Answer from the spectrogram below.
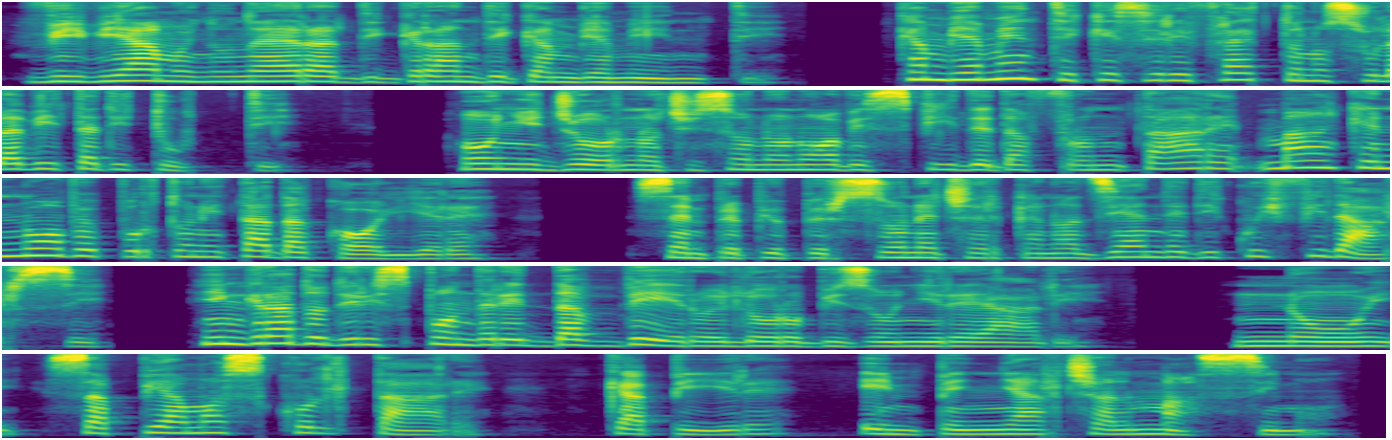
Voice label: female italian institutional explainer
